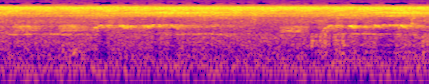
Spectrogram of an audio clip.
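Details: White-gorgeted flycatcher of subspecies leucops at Doi Lang, Thailand, in February or March; thin, high whistled phrases of slurred notes in two bursts, set against a loud, constant wash of insect buzzing.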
